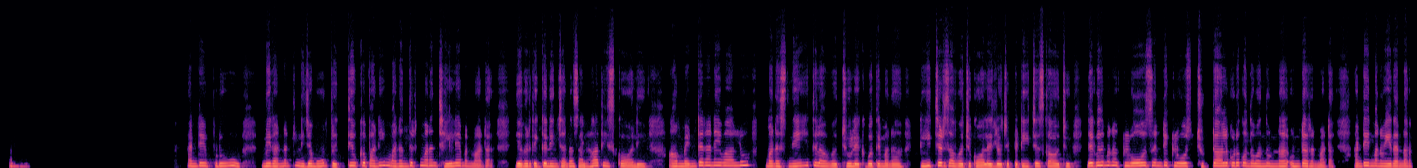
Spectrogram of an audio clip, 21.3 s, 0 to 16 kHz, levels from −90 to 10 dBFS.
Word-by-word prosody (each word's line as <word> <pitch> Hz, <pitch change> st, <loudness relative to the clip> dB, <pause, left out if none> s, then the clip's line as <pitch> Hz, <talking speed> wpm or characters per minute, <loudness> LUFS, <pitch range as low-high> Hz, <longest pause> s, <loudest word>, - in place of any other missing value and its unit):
హ్మ్. 225 Hz, -2 st, -10 dB, 2.4 s
అంటే 235 Hz, +2 st, 0 dB
ఇప్పుడు, 245 Hz, 0 st, -1 dB, 0.6 s
మీరన్నట్టు 245 Hz, +2 st, 0 dB
నిజము, 235 Hz, 0 st, +2 dB, 0.2 s
ప్రతి 225 Hz, +3 st, 0 dB
ఒక్క 265 Hz, -, -3 dB
పని 255 Hz, +2 st, -1 dB
మనంతటికీ 245 Hz, +3 st, -2 dB
మనం 270 Hz, 0 st, -2 dB
చేయలేమనమాట. 240 Hz, 0 st, 0 dB, 0.5 s
ఎవరి 230 Hz, 0 st, +4 dB
దగ్గర 240 Hz, +1 st, +4 dB
నుంచైనా, 225 Hz, 0 st, 0 dB
సలహా 215 Hz, +5 st, +1 dB
తీసుకోవాలి. 225 Hz, -4 st, 0 dB, 0.5 s
ఆ -, -, +2 dB, 0.2 s
మెంటర్ 240 Hz, +7 st, 0 dB
అనే 290 Hz, 0 st, -2 dB
వాళ్ళు 275 Hz, +3 st, -2 dB, 0.4 s
మన 230 Hz, -, +1 dB
స్నేహితులు 260 Hz, +3 st, -1 dB
అవ్వచ్చు, 220 Hz, 0 st, -1 dB
లేకపోతే 225 Hz, +1 st, +2 dB
మన 215 Hz, 0 st, -1 dB, 0.4 s
టీచర్స్ 255 Hz, +1 st, +2 dB
అవ్వచ్చు. 225 Hz, 0 st, +2 dB
కాలేజ్‌లో 220 Hz, +1 st, +5 dB
చెప్పే 220 Hz, -1 st, 0 dB
టీచర్స్ 235 Hz, +2 st, -1 dB
కావచ్చు. 220 Hz, 0 st, +1 dB, 0.3 s
లేకపోతే 285 Hz, +3 st, +4 dB
మన 300 Hz, -, -3 dB, 0.2 s
క్లోజ్ 265 Hz, +1 st, +3 dB
అంటే 270 Hz, +2 st, -3 dB
క్లోజ్ 255 Hz, -1 st, +2 dB
చుట్టాలు 260 Hz, +4 st, 0 dB
కూడా, 275 Hz, 0 st, 0 dB
కొంతమంది 245 Hz, -1 st, 0 dB
ఉన్న 230 Hz, -, -4 dB, 0.2 s
ఉంటారనమాట. 225 Hz, -3 st, -1 dB, 0.4 s
అంటే, 225 Hz, +5 st, 0 dB
మనం 240 Hz, -1 st, -1 dB
ఏదన్నా 220 Hz, -1 st, -1 dB
235 Hz, 125 wpm, -23 LUFS, 225-260 Hz, 2.4 s, కాలేజ్‌లో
